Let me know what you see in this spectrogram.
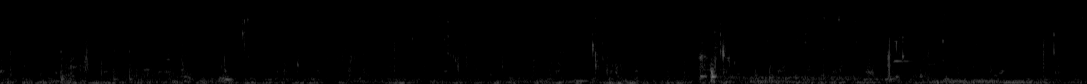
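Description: Faint, close-miked chewing and wet mouth sounds of a person eating rice and dal by hand, with many small clicks and ticks. There is one sharper click about seven seconds in.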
